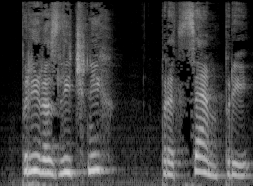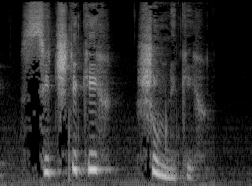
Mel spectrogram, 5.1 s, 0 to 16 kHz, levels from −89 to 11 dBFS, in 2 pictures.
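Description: The speech in this clip carries no audible technical faults. There is nothing here to place in time or trace back to a cause.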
